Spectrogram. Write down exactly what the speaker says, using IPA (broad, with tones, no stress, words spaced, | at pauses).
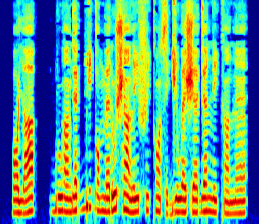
ɔ˨ja˨˦ | bu˧wã˧ ɡɛ˧ ɡ͡bi˦ɡɔ˧mɛ˧ ɾu˦ʃã˦˨li˧ fi˦kɔ̃˦˨si˨ ɡi˧wɛ˧ʃɛ˧ ɡɛ˦ni˧kã˧ nɛ̃˦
